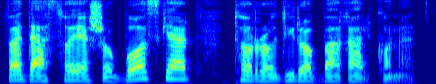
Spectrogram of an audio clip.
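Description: A man narrating a story in a steady, even reading voice. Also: on the high side, dry recording, clean studio sound.

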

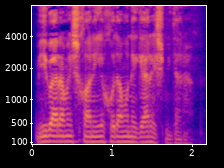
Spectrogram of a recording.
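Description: A man's voice: fairly low pitch, darkish tone, close to an everyday voice. Man doing a stubborn kindhearted young man. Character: stubborn kindhearted young man who keeps an old dog. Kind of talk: storybook reading.

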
